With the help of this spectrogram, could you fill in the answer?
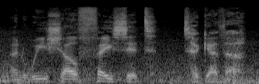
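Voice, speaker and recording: Through loud background noise, a man does a put-on character voice at a medium pitch. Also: fairly slow pace. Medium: video game. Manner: earnest, steady.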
